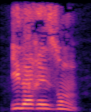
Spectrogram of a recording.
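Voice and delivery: high, loud endorsement; emphatic agreement. A narrator's reading. Red-haired youth standing up to back his comrade, emphatic. Young man rises to agree.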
